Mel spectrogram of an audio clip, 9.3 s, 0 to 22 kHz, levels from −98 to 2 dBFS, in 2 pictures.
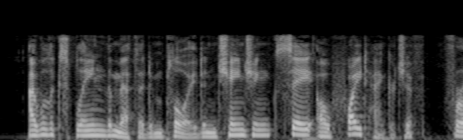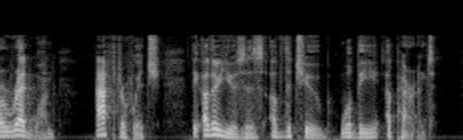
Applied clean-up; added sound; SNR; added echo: none; none; none; none.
